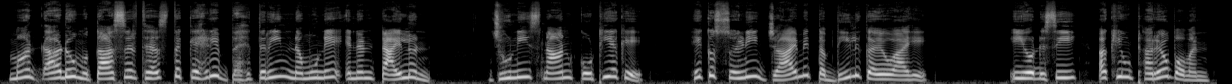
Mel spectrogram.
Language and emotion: Sindhi, happy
